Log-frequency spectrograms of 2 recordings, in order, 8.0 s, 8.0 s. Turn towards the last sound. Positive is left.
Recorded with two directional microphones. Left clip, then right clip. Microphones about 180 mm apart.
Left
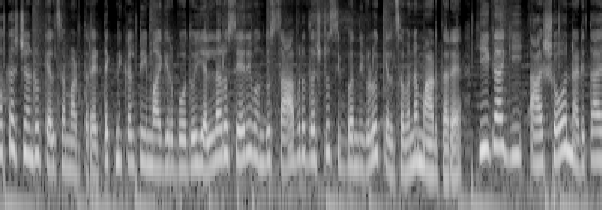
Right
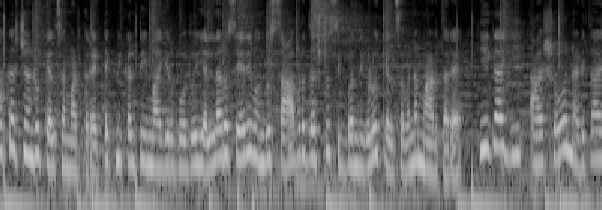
turn(degrees=30)  # may be behind; listen again after turning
